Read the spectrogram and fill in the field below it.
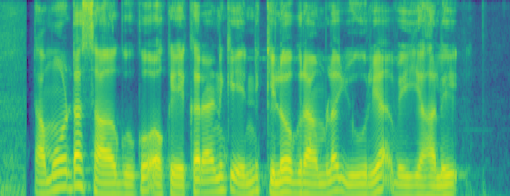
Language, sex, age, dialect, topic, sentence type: Telugu, male, 18-24, Telangana, agriculture, question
